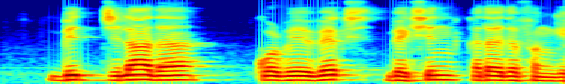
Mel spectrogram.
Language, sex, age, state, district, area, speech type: Manipuri, male, 18-30, Manipur, Bishnupur, rural, read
